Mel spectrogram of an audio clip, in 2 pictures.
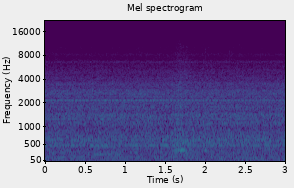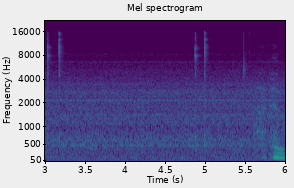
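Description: Near silence: faint room tone with a few soft clicks, a pair about three seconds in and another pair about five seconds in.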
